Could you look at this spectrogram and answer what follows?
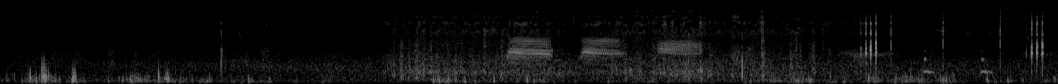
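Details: Crows romping on a sunny park meadow by woodland near the zoo in Leipzig's Rosental, Germany; three short, harsh caws about a second apart, then fainter calls, over a soft background murmur.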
